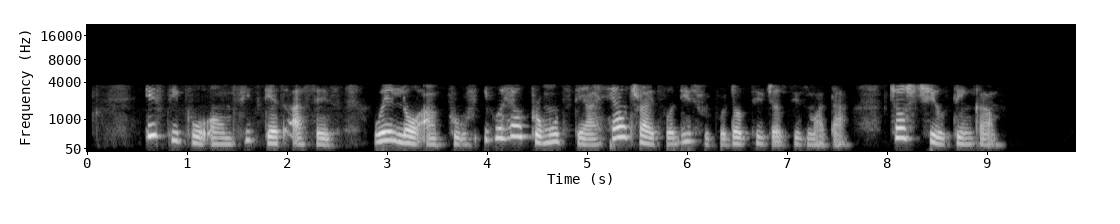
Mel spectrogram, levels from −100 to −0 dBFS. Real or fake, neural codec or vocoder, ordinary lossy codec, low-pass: fake; vocoder, 44.1 kHz, 128 mel bands, Pupu-Vocoder; none; 3.6 kHz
